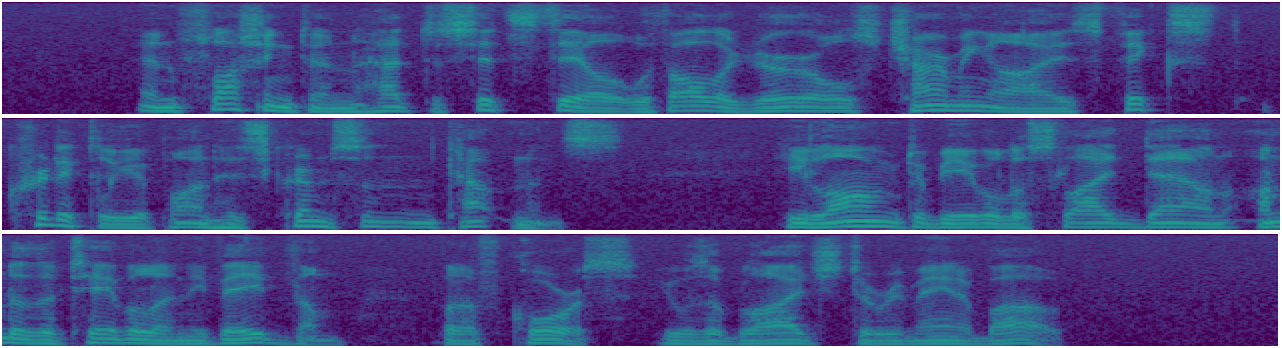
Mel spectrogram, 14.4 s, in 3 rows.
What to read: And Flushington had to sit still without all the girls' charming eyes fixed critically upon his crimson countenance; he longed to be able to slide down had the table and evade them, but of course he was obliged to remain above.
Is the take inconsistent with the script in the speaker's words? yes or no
yes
